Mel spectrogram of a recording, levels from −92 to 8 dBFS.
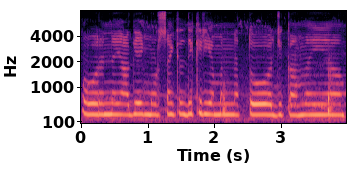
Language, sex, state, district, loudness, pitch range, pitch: Rajasthani, male, Rajasthan, Churu, -16 LUFS, 275-290 Hz, 280 Hz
